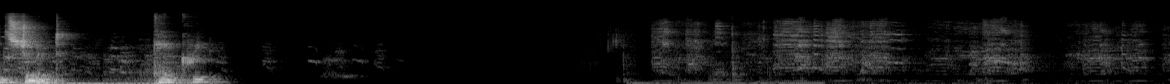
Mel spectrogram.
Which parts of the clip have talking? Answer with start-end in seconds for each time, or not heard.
0.0-2.1.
